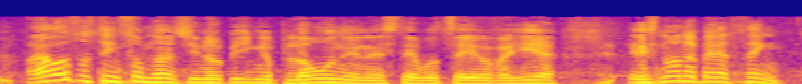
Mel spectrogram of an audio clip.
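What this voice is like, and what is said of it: Foreign accent in English. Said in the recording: “we sound like Klingons. It's just the accent”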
